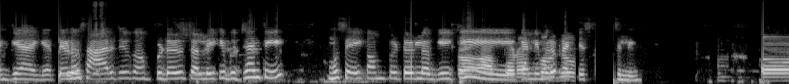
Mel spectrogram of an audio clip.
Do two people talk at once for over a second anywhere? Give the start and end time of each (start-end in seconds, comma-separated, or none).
none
